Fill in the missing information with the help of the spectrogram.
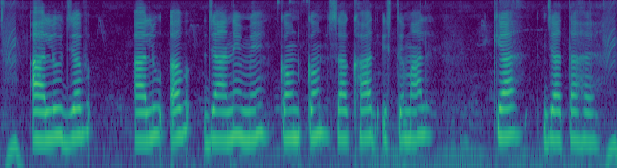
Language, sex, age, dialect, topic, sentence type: Magahi, female, 18-24, Central/Standard, agriculture, question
